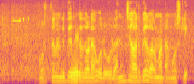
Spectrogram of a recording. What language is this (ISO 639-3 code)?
tam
